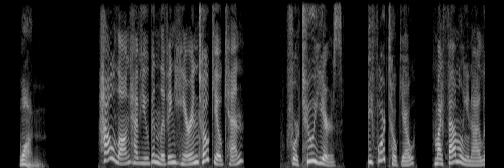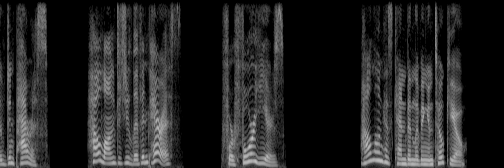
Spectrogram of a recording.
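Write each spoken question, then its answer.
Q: How long has Ken been living in Tokyo?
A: For 2 years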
